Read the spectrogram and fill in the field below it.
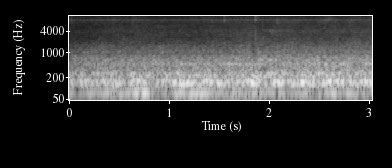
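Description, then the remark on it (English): A train rumbles steadily throughout, a deep, continuous low roar with a faint hiss on top and no change in loudness. No one speaks. “can you make the train stop running during these?”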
